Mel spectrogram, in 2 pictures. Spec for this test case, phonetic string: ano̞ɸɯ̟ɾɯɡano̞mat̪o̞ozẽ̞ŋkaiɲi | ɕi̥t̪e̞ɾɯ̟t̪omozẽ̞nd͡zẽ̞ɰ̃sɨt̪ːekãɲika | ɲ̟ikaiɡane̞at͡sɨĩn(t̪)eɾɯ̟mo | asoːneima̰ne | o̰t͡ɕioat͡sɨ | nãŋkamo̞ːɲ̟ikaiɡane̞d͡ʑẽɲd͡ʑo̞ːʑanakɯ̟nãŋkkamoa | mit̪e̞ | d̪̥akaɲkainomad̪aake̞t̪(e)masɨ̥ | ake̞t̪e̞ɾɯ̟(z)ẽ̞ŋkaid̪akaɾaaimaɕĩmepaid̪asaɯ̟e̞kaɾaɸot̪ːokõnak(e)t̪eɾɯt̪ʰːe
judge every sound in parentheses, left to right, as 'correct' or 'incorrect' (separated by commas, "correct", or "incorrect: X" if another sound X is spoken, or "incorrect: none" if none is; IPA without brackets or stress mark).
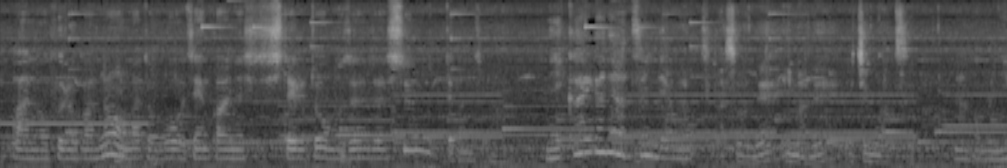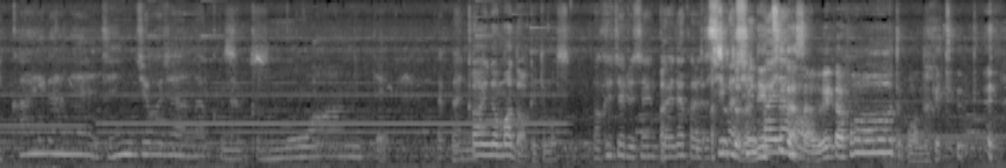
incorrect: d̪, correct, correct, correct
